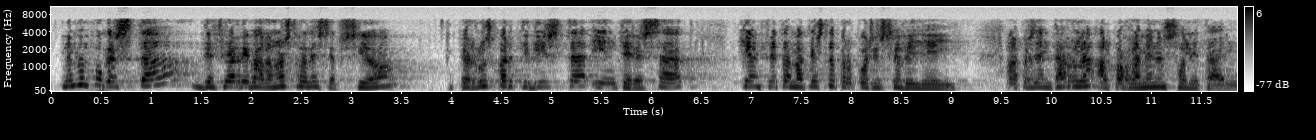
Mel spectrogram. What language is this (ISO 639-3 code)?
cat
